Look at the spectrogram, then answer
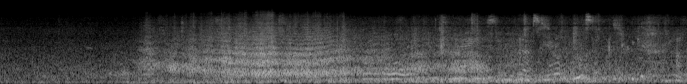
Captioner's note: roar of jet engine obscures speech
